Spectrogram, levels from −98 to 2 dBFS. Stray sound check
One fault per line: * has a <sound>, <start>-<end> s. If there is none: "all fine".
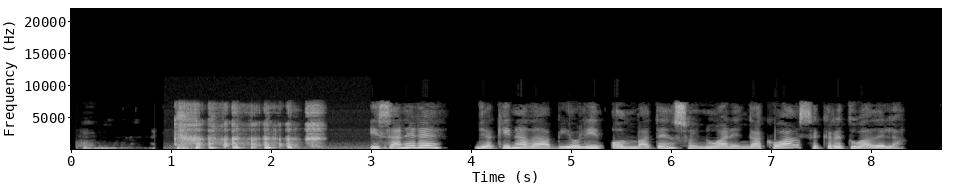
* has a laugh, 1.0-2.6 s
